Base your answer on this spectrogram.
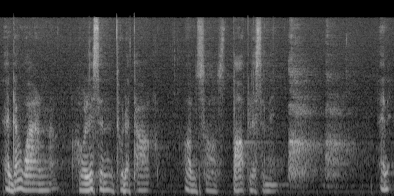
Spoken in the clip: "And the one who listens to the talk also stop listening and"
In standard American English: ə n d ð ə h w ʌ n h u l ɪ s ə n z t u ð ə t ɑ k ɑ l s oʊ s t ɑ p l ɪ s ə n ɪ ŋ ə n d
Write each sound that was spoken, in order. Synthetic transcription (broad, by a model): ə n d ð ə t w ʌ n h u l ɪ s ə n t u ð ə t ɑ k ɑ n s oʊ s t ɑ p l ɪ s ə n ɪ ŋ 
